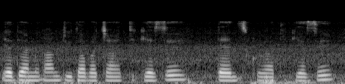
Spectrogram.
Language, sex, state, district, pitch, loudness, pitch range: Nagamese, female, Nagaland, Dimapur, 185 Hz, -19 LUFS, 180-190 Hz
